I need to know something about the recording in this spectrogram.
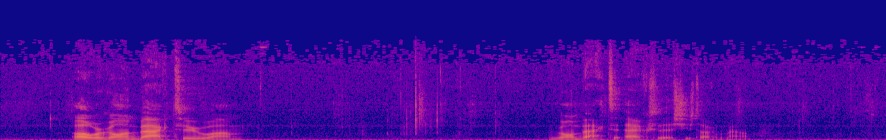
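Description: A man speaks calmly into a clip-on microphone, in short phrases with pauses.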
